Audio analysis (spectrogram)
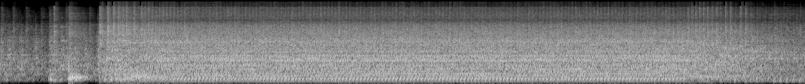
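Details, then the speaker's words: Troy-Bilt TB42 hydrostatic rider, Powermore 541cc single-cylinder, after head gasket job and new Huayi carburetor, warming up: catches and settles into a steady, even drone with no misses or knocks; running good now. "So, it's running good now. Um, which is great."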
